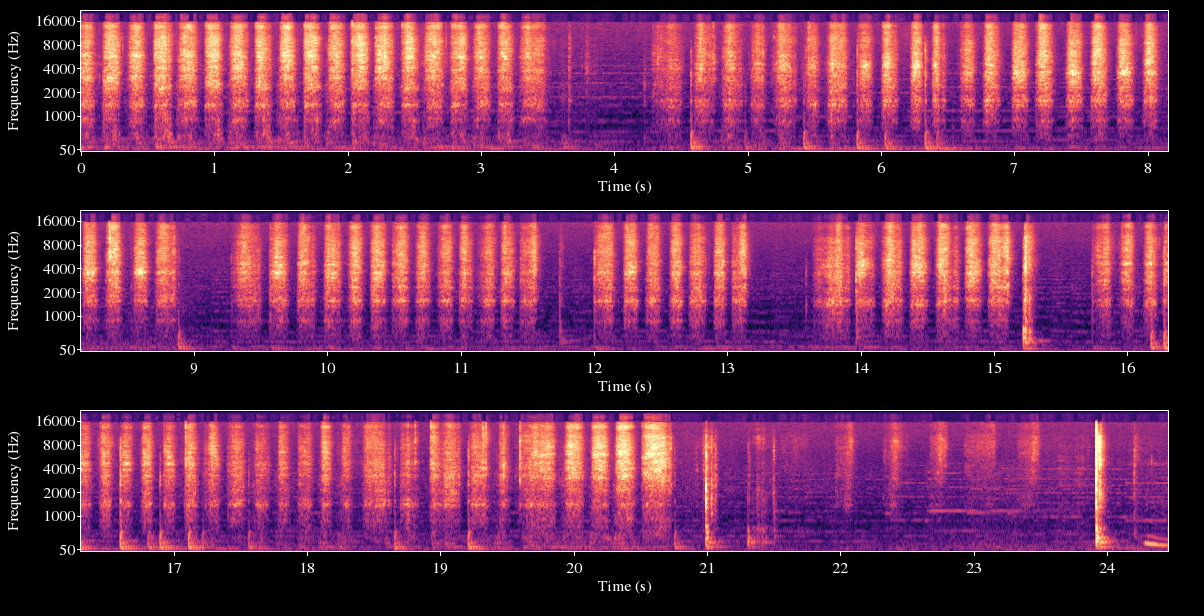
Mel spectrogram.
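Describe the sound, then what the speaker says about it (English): Steady rhythmic sanding strokes on a wooden model boat hull, a dry rasping rub repeated close up with brief pauses between passes. "So now we just need to finish sanding actually the hull."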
